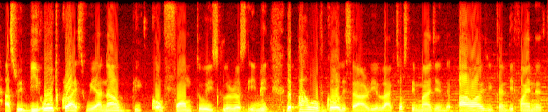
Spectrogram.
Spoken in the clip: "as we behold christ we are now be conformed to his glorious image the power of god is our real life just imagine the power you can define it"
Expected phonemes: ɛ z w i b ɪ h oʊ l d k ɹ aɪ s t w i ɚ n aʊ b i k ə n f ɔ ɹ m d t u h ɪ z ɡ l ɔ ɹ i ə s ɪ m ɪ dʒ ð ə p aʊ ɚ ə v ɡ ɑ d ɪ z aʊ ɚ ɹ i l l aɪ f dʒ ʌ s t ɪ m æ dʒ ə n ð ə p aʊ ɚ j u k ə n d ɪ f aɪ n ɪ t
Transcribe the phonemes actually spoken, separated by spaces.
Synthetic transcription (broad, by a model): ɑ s w i b ɪ h oʊ l d k ɹ aɪ s t w i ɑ n aʊ b i k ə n f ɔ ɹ m t u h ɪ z ɡ l ɔ ɹ i ə s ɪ m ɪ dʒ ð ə p aʊ ɚ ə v ɡ ɑ d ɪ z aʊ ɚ ɹ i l l aɪ f dʒ ʌ s t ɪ m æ dʒ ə n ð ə p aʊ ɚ j u k ə n d ɪ f aɪ n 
